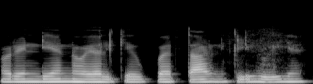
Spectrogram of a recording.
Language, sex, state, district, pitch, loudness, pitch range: Hindi, male, Jharkhand, Deoghar, 120 Hz, -17 LUFS, 120-125 Hz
